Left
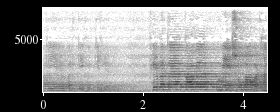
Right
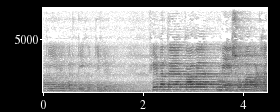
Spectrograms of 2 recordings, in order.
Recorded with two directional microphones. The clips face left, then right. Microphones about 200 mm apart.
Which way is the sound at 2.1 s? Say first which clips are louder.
Even; 5° right (ahead or behind).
